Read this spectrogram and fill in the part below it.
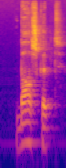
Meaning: basket (the goal in basketball)
- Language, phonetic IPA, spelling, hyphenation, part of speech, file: Dutch, [ˈbɑ(ː)s.kət], basket, bas‧ket, noun, Nl-basket.ogg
